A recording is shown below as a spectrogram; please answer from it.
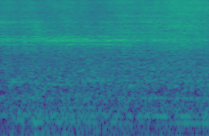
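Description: Steady low hum of city street background, with a faint thin high whine running through it.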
